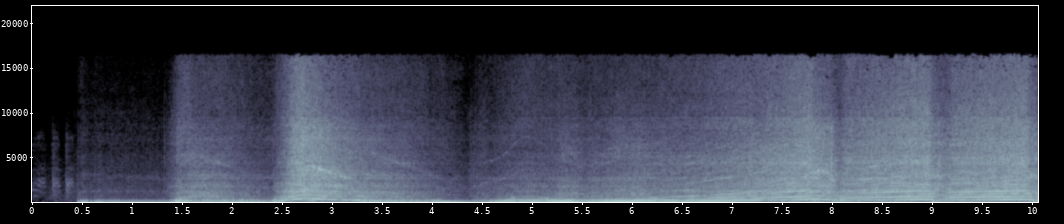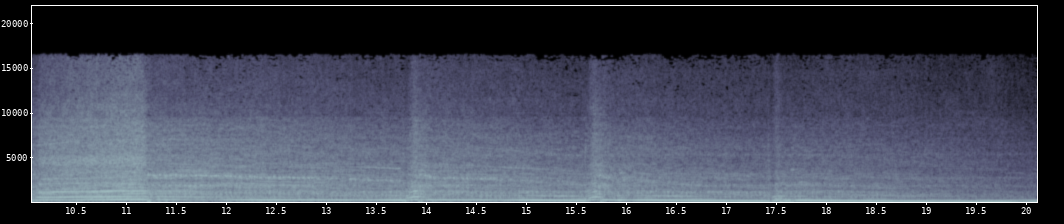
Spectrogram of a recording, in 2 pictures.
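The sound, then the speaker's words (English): Supercharged Kawasaki H2 motorcycle engine with an aftermarket exhaust revving loudly: a few quick rising-and-falling throttle blips, then a long sustained high rev punctuated by sharp cracks as it slowly settles. “Is that a Kawasaki H2? Yes. That supercharger is just so distinctive.”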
